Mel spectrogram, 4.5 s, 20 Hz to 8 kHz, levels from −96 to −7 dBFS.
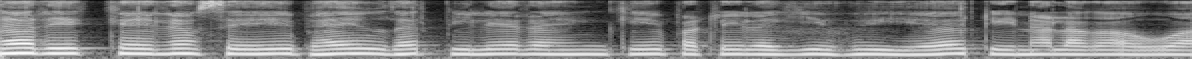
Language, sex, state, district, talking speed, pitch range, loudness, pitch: Hindi, female, Haryana, Charkhi Dadri, 175 wpm, 185-205 Hz, -16 LUFS, 190 Hz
